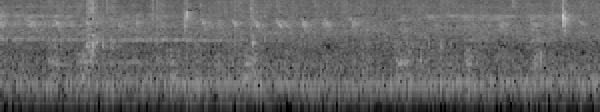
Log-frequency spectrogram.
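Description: Small bird chirping: quick, high chirps, a run of them from about one to three seconds in, with a few sharp clicks from the wire cage being handled.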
